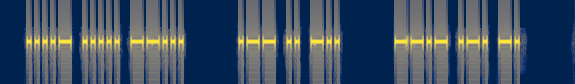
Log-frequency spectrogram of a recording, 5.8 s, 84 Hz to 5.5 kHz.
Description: Morse code, heard as a keyed tone, about 30 wpm, 700 Hz. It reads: 457 WID QRN
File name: UK MASTER QSOs TRAINING/30WPM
